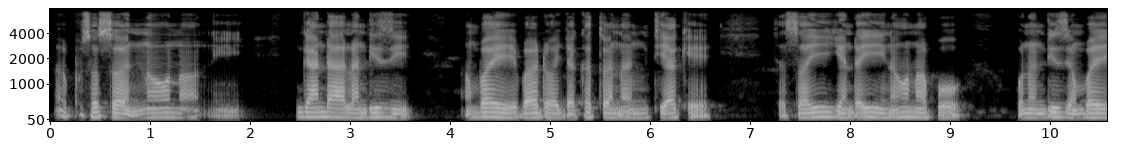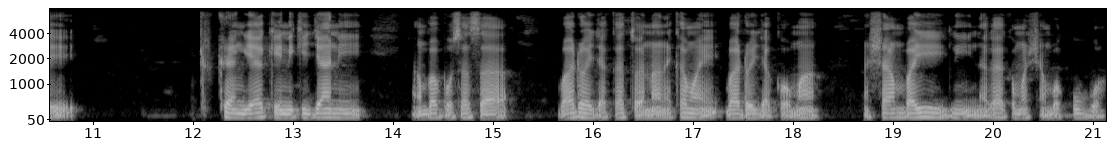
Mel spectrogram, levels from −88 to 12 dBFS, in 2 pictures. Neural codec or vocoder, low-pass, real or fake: none; 7.2 kHz; real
